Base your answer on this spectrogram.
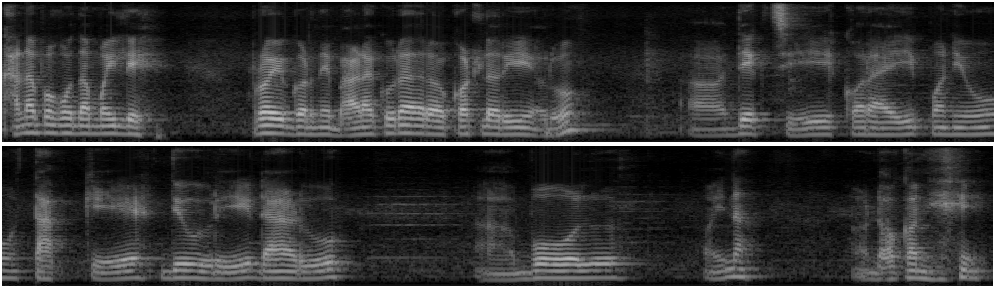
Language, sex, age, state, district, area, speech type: Nepali, male, 30-45, West Bengal, Darjeeling, rural, spontaneous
